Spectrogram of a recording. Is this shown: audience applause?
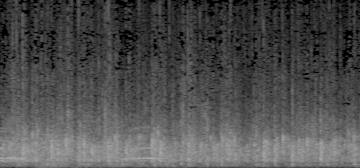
yes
